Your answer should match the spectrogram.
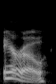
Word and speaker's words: Airo: So in making those videos, I needed to pronounce the full name of the product. And I had only said Aero, A-I-R-O. And so I used AI to go back and fix those pronunciations.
